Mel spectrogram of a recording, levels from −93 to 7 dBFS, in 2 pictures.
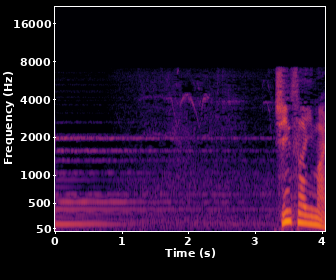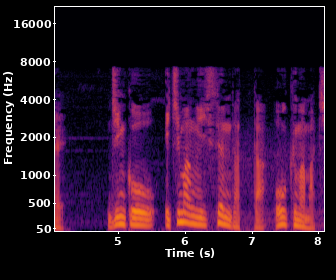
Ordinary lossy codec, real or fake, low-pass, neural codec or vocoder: MP3, 64 kbps; real; 7.2 kHz; none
